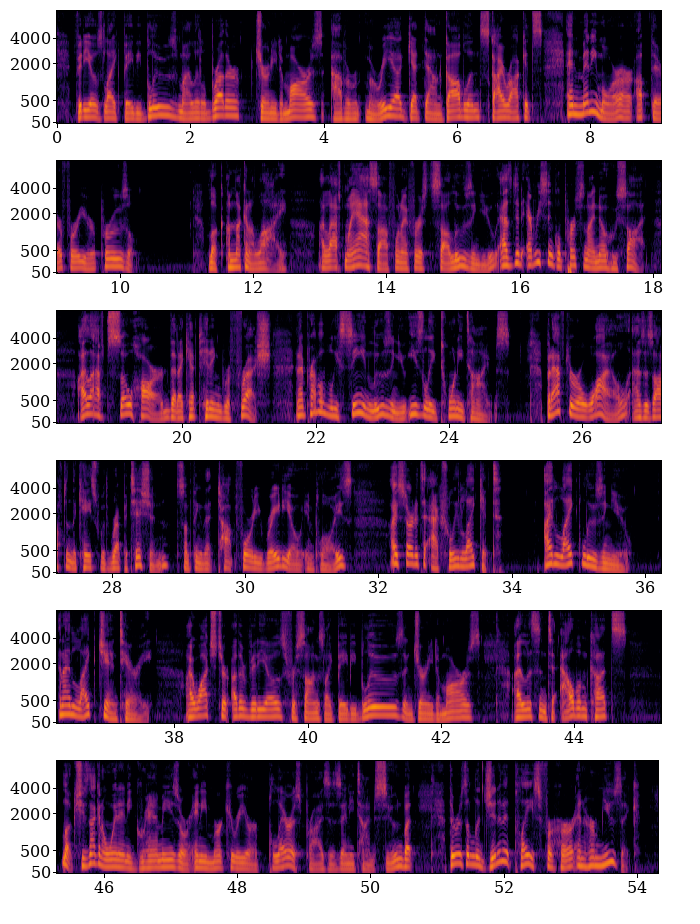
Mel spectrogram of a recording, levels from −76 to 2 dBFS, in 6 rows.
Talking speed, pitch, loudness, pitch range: 160 wpm, 130 Hz, -28 LUFS, 115-155 Hz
